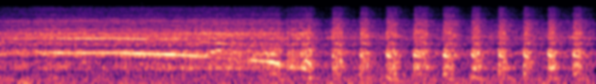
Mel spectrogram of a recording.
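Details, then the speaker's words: Driving-school car that overheated, bonnet up to cool, student repeatedly trying to start it: starter whirr into steady cranking, about four even pulses a second, engine never catches; crank, no start. "বারবার স্টার্ট করার ট্রাই করছে ইঞ্জিন ঠান্ডা করে, বাট হচ্ছে না।"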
